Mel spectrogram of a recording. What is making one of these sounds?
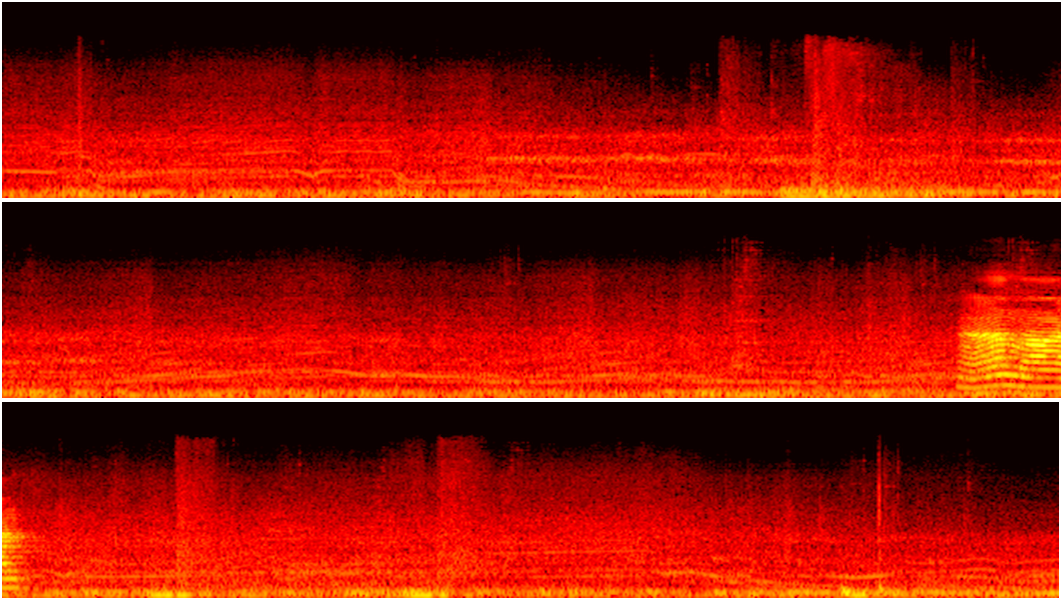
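A car engine hums and revs, its pitch rising and falling.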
